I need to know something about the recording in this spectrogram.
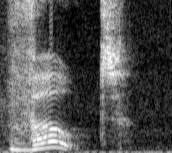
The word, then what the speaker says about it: vote: Vote. Vote. Okay, so pay attention to the pronunciation. Vote, vote, vote. So that is the correct. With V.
